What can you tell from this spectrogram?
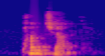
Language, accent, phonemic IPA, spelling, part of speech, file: English, Southern England, /ˈpʌntʃ ˌʌp/, punch up, noun, LL-Q1860 (eng)-punch up.wav
- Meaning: Misspelling of punch-up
